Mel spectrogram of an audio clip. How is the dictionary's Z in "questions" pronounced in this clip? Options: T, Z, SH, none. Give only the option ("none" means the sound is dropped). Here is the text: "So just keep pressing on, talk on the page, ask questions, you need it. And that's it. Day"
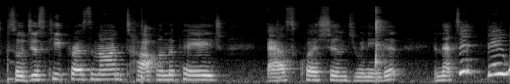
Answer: Z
